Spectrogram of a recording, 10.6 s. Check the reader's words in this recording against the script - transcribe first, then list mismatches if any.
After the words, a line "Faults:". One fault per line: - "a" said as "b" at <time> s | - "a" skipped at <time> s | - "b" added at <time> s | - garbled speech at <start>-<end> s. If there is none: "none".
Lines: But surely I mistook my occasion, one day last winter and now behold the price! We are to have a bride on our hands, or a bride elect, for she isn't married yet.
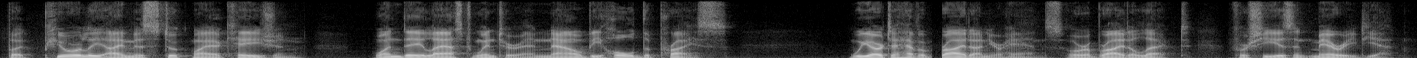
But purely I mistook my occasion, one day last winter and now behold the price! We are to have a bride on your hands, or a bride elect, for she isn't married yet.
Faults:
- "surely" said as "purely" at 0.3 s
- "our" said as "your" at 7.4 s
